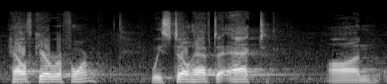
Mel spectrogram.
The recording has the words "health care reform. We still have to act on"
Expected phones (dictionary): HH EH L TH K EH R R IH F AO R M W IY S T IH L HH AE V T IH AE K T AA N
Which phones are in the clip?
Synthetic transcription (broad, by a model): HH EH L TH K EH R R IH F AO R M W IY S T IH L HH AE F T IH AE K T N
